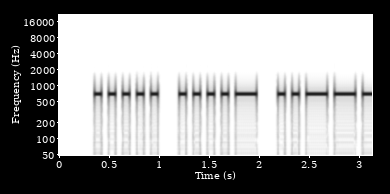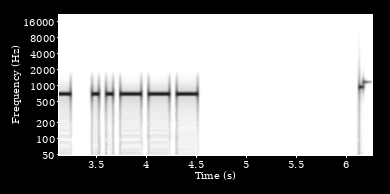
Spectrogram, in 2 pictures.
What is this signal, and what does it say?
Morse code, heard as a keyed tone, about 17 wpm, 700 Hz. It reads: 5422
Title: Numbers - 4-Digit 17wpm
